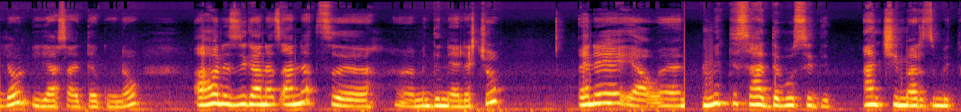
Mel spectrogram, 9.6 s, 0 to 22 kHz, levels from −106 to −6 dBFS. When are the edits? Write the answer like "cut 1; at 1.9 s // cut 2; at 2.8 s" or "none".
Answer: cut 1; at 6.9 s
